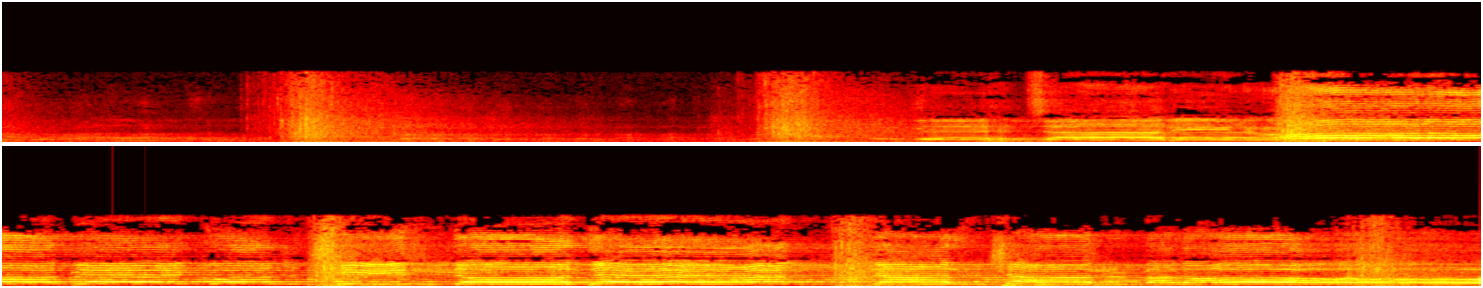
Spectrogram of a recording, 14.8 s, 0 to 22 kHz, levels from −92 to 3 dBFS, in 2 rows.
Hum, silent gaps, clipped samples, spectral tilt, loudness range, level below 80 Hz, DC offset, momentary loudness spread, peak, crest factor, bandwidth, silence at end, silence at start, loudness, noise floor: none; none; under 0.1%; -1 dB/octave; 18 LU; -48 dBFS; under 0.1%; 16 LU; 0 dBFS; 14 dB; 11.5 kHz; 0 s; 0 s; -13 LUFS; -46 dBFS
